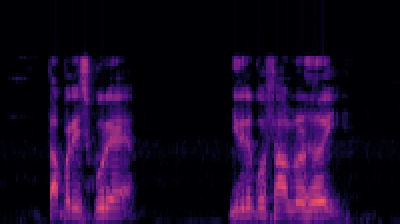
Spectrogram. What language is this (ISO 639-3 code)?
sat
